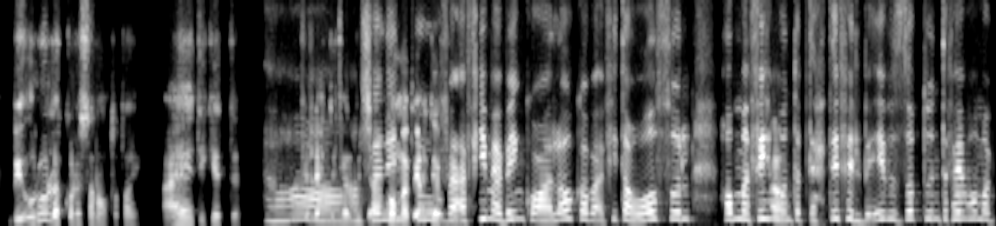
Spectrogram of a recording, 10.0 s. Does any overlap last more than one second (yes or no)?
yes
